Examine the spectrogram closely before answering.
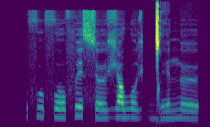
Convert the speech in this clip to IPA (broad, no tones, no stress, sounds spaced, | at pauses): f u f o f e s ø ʒ ɑ w o ʒ ɡ͡ǀ e n̪ ø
